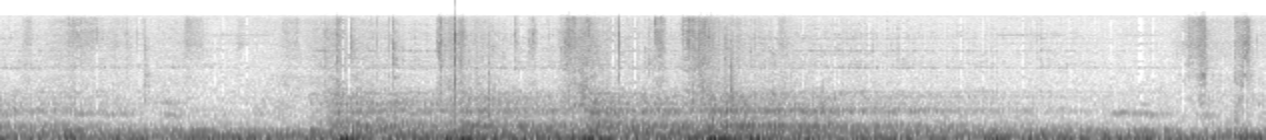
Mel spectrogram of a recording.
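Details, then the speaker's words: Wheel hub turned by hand, wheel jacked up and assembly fully disassembled: low gritty rumble with uneven scraping undertone; worn wheel hub bearing. "Ну вот, разобрали полностью. Теперь этот звук вообще прям отчетливо слышно. Это шумит ступичный подшипник."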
